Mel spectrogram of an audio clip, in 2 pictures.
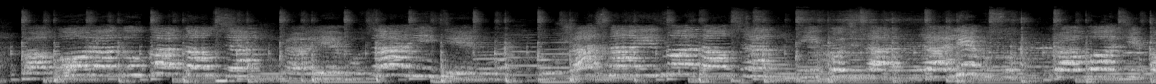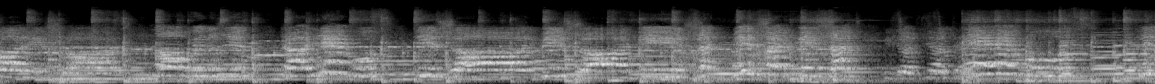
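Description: A children's vocal ensemble of girls singing a song together over an instrumental backing track.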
